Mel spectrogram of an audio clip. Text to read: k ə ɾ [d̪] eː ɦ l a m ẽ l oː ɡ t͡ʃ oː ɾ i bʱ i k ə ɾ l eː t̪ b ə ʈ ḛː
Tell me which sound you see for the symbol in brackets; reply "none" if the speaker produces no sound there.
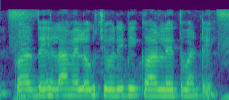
d̪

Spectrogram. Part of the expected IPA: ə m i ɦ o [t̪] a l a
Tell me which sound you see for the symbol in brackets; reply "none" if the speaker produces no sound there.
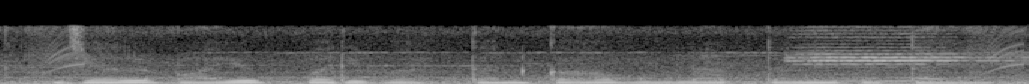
t̪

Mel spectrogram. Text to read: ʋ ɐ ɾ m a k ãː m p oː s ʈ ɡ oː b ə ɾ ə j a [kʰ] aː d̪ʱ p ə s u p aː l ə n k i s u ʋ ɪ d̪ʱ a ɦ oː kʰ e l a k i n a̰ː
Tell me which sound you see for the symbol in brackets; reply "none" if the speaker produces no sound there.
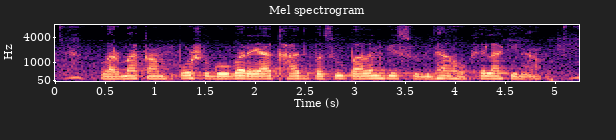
kʰ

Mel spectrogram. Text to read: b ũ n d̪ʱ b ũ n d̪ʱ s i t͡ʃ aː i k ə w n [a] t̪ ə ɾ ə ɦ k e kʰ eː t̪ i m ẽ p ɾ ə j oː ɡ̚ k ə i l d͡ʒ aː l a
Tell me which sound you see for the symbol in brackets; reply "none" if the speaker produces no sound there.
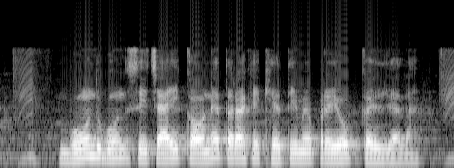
e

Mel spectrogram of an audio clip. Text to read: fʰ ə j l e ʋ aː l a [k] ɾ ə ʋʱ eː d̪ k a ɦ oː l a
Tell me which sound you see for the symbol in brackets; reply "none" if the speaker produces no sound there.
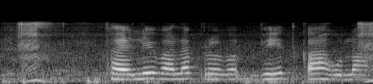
p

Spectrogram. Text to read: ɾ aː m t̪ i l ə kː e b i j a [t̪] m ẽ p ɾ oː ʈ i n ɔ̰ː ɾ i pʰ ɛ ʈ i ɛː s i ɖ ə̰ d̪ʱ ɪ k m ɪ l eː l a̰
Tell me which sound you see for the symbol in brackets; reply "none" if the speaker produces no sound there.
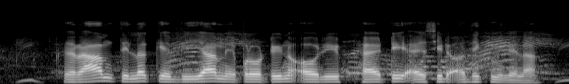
none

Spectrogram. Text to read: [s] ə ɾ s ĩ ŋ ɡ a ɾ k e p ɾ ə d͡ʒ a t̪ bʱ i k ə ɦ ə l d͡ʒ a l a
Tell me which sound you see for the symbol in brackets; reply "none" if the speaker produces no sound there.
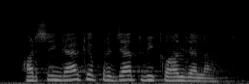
h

